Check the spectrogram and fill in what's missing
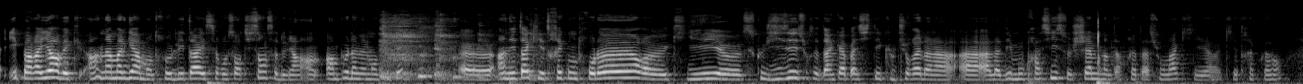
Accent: France; now in United Arab Emirates; nous, notre sociabilité en tant que Français, euh, elle est, euh, voilà, c'est une sociabilité de couple

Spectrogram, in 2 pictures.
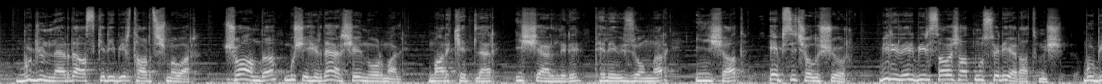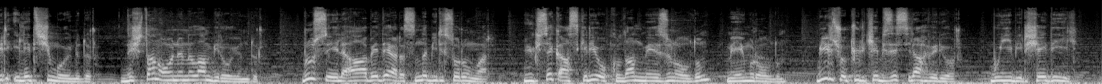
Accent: Ukraine; Ben Ukraynalıyım.

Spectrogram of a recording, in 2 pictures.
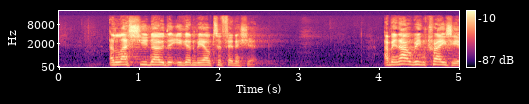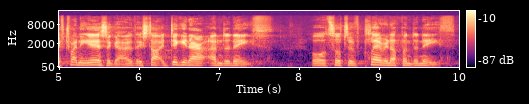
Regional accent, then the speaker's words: Manchester, North West England, United Kingdom; moved away; I'm from Manchester

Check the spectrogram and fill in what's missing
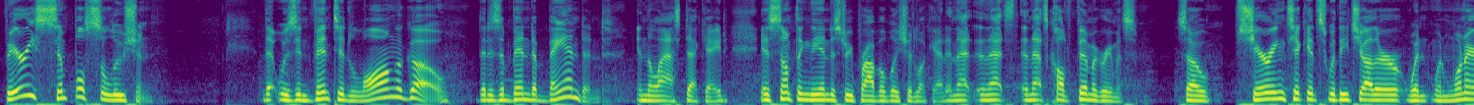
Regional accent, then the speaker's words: Gainesville, Texas, United States; also born or lived in Fort Worth, Texas; I'm actually from North Texas, born in Fort Worth, grew up in Cook County up by Gainesville.

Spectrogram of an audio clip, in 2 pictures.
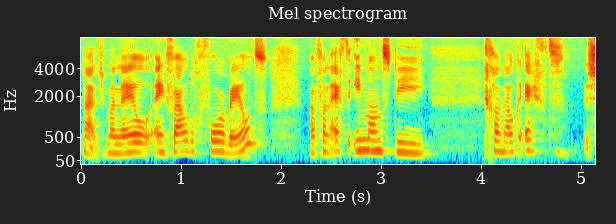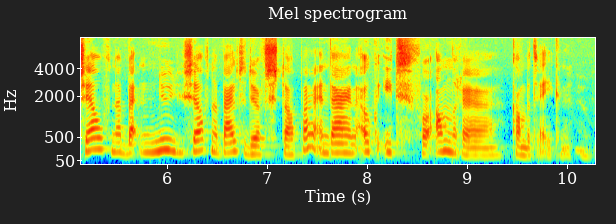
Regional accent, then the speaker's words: Netherlands; wij als Nederlanders

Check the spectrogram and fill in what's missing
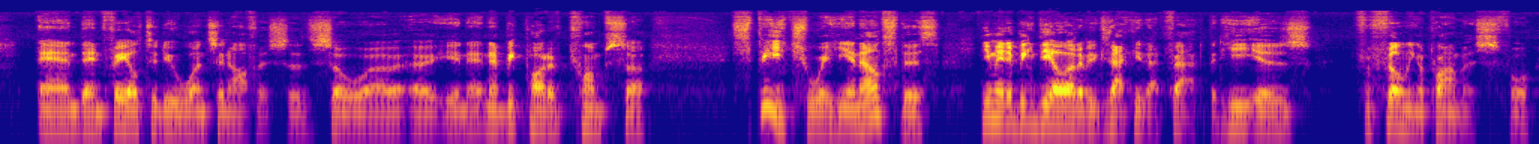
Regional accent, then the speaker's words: Jerusalem, Jerusalem District, Israel; moved away as an adult; now in United States; I was born in Jerusalem, spent my first 3.5 years of my life in Jerusalem.

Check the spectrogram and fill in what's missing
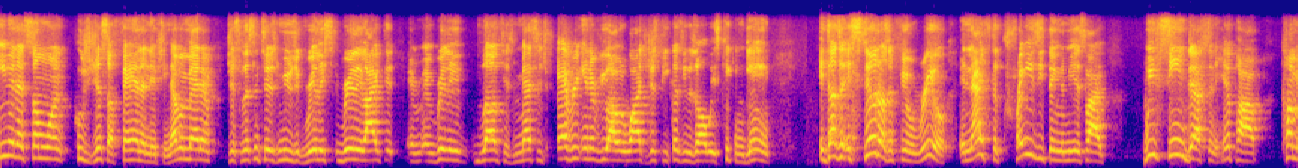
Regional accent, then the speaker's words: the South, United States; I'm from the South

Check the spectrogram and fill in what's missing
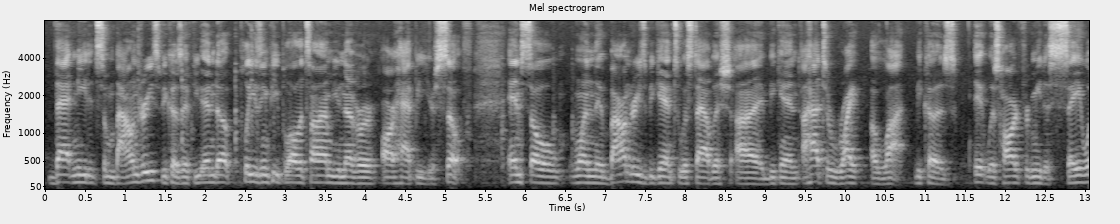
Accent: Muskegon, Michigan, United States; I'm from Muskegon, Michigan, born and raised

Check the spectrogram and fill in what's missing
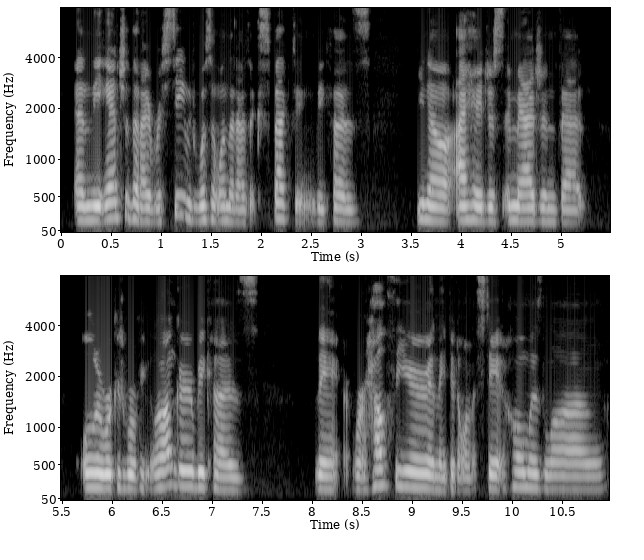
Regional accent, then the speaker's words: Naperville, Illinois, United States; moved away as an adult; now in Iowa City, United States; my hometown of Naperville, Illinois

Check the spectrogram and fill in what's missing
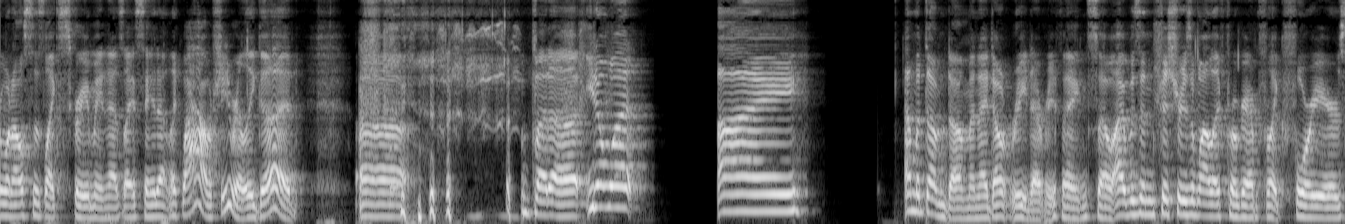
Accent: Michigan, United States; I'm from like Michigan

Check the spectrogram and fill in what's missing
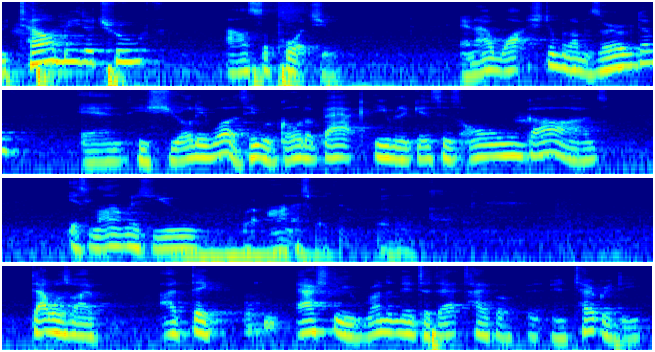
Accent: Boston, Massachusetts, United States; I grew up on Faison Street, which was a couple of streets down from Interville Street.

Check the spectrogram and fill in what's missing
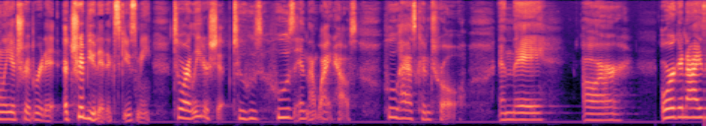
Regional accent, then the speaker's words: Milwaukee, Wisconsin, United States; Born and raised in Milwaukee, MPS grad

